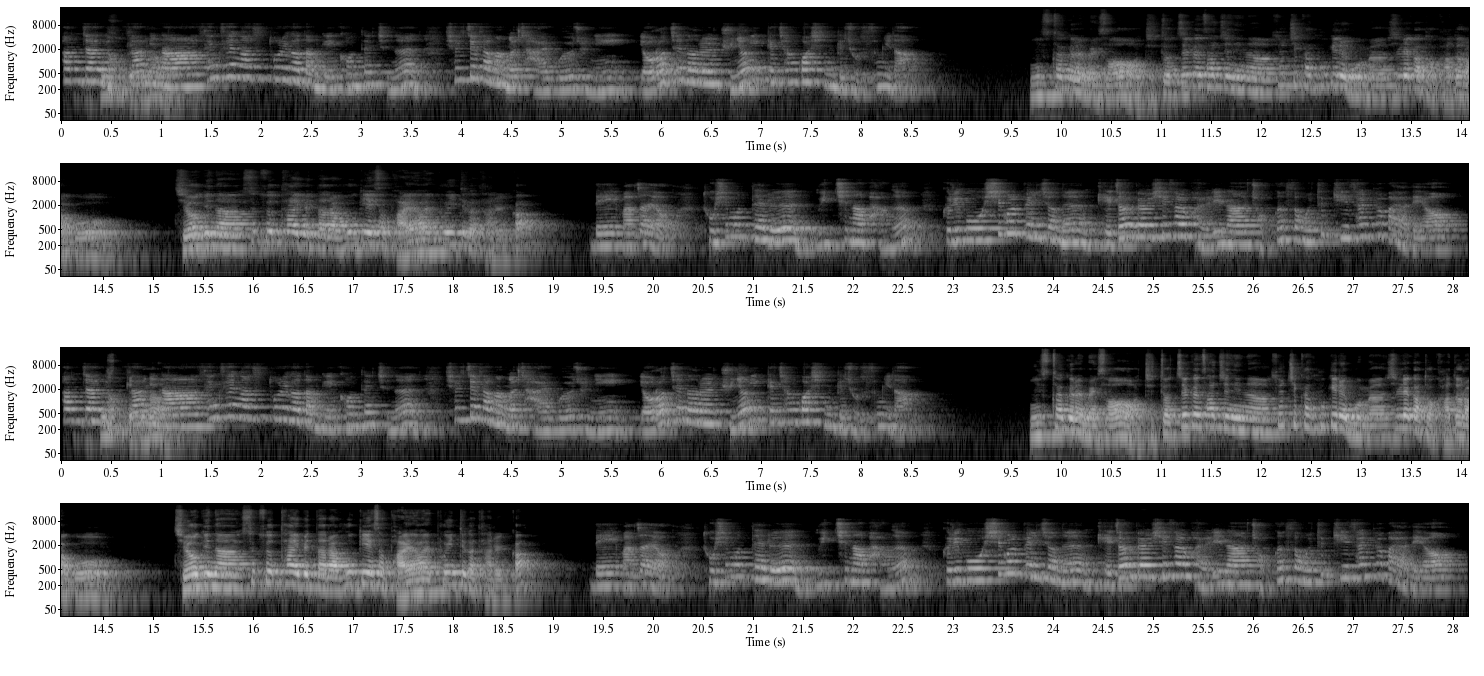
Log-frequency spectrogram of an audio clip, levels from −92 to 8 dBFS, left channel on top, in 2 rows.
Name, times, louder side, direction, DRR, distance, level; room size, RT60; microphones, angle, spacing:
voice 1, 0.0-8.5 19.4-22.6 22.9-27.9, equal, 5° right, 1 dB, 0.6 m, -34 dB
voice 2, 9.7-14.6 15.2-18.7, right 4 dB, 80° right, 6 dB, 0.5 m, -29 dB
4.4 x 2.2 x 4.4 m, 0.77 s
head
